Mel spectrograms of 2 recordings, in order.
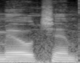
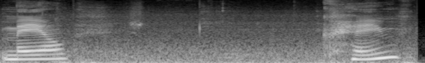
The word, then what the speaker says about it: MailChimp: And so people mispronounce MailChimp whenever they're doing it. – Support for Serial comes from MailChimp. – From MailChimp. – Mail. Came.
